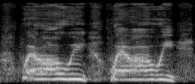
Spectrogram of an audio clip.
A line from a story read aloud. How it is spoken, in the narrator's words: Schreier's screaming at him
